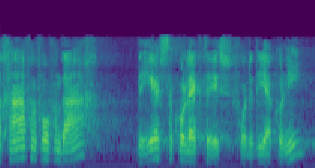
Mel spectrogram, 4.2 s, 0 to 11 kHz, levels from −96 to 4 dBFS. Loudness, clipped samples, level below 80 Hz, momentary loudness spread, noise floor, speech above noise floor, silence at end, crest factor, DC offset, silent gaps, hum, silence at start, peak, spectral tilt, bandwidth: -25 LUFS; under 0.1%; -80 dBFS; 11 LU; -55 dBFS; 29 dB; 0.15 s; 22 dB; under 0.1%; none; none; 0 s; -4 dBFS; -7 dB/octave; 5.8 kHz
